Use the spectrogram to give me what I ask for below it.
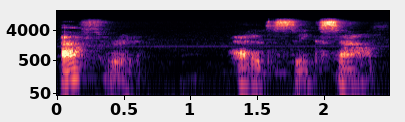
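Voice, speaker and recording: A soft-spoken man hosting an ASMR video about game lore, with a hushed delivery that slips into whispers. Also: deep voice, big pitch swings, unhurried, slight background noise. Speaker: video host and gaming content creator.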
